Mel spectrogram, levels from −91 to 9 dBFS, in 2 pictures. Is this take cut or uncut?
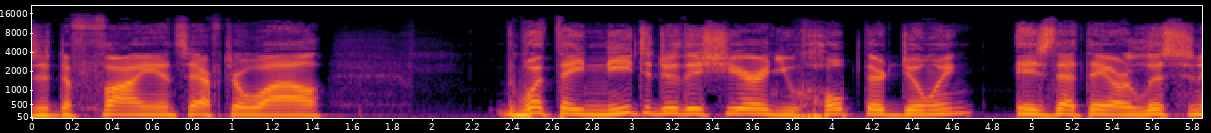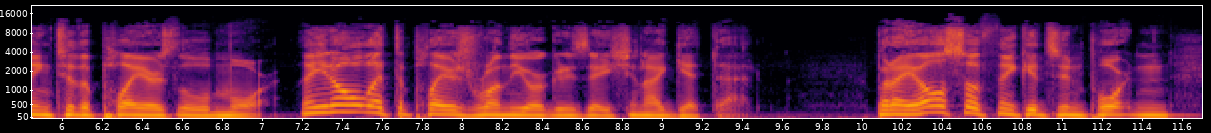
cut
